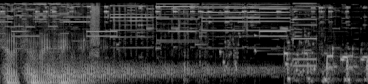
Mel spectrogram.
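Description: A rapid flurry of bright electronic beeps and chiming tones, a calculator sound effect for running an inflation calculator, playing loud after a brief low thud, with no talking.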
